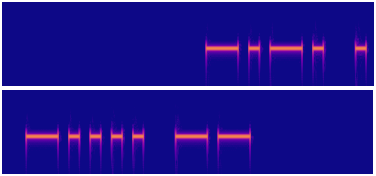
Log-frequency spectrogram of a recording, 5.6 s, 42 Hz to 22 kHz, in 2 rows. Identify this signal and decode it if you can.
Morse code, heard as a keyed tone, about 15 wpm, 700 Hz. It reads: CE6M
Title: DXCC-100 Call Signs - 4 Characters - 15wpm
